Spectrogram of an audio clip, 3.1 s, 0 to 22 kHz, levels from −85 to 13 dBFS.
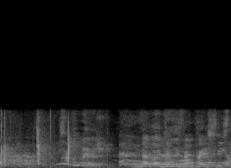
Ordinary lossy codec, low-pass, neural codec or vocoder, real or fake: none; none; none; real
